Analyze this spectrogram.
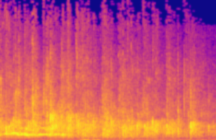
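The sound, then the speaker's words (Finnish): An audience at a talk on a religious movement claps steadily to welcome a speaker, a dense, even wash of applause that carries on without a break. “joten nyt tässä vaiheessa voidaan toivottaa tervetulleeksi Rauno Kokkola. Laitetaan kädet yhteen.”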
